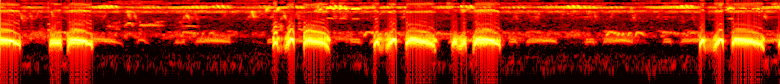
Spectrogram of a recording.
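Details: Spotted dove used as a lure for trapping wild doves, giving low, mellow cooing notes in short paired and grouped phrases separated by pauses of a few seconds, with a faint high hiss in the background.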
